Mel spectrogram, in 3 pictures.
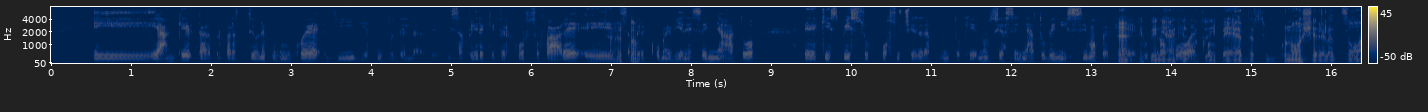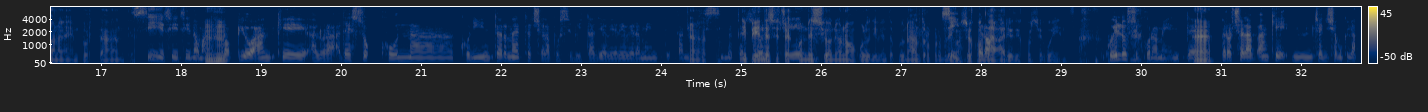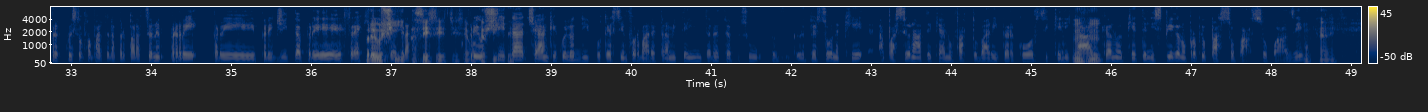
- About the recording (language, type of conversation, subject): Italian, podcast, Raccontami del tuo hobby preferito: come ci sei arrivato?
- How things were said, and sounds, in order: "sì" said as "zì"; other background noise; chuckle; "cioè" said as "ceh"; "della" said as "ela"; tapping; "proprio" said as "propio"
